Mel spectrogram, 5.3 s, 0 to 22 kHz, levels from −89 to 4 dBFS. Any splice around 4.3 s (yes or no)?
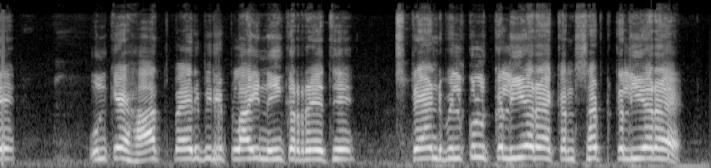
no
